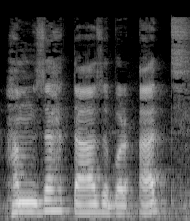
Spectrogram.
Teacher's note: তা, দাল, ত, এই তিনটা হরফ জিহ্বার আগা সামনের উপরে দুইটাতে গোড়ার সঙ্গে লাগবে। হামজা তা জবর আত এরকম, তাটা এখানে বাতাস বের করবেন, আত, আত এরকম ভাবে।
